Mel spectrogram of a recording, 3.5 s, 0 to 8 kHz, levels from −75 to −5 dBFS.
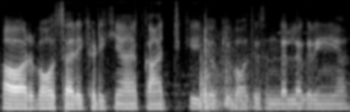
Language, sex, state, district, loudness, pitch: Hindi, male, Haryana, Jhajjar, -21 LUFS, 115 Hz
